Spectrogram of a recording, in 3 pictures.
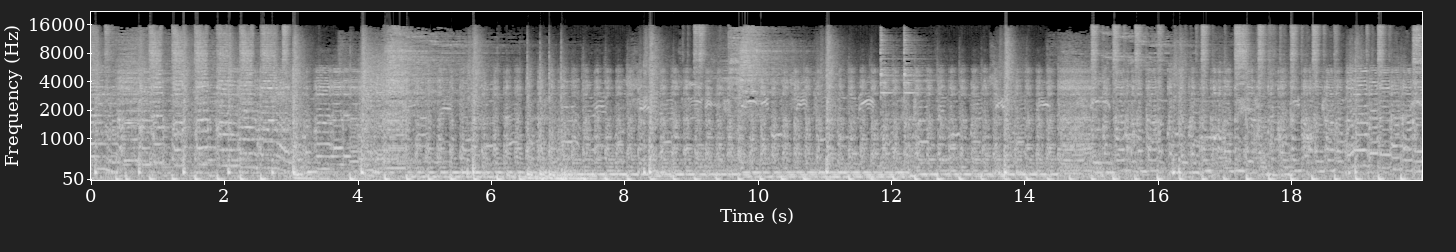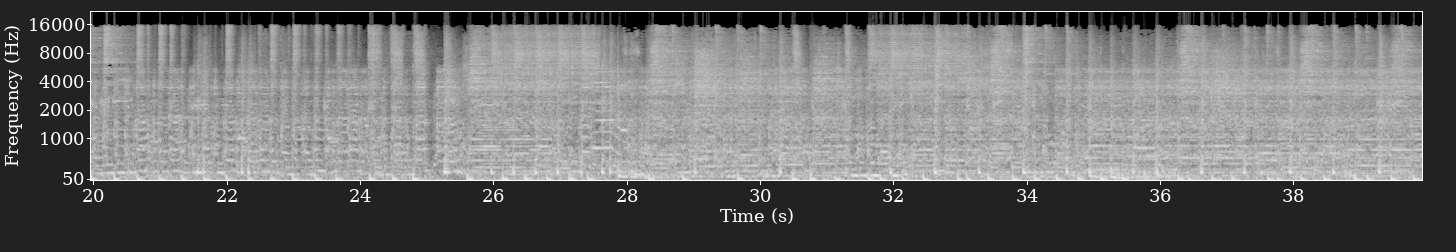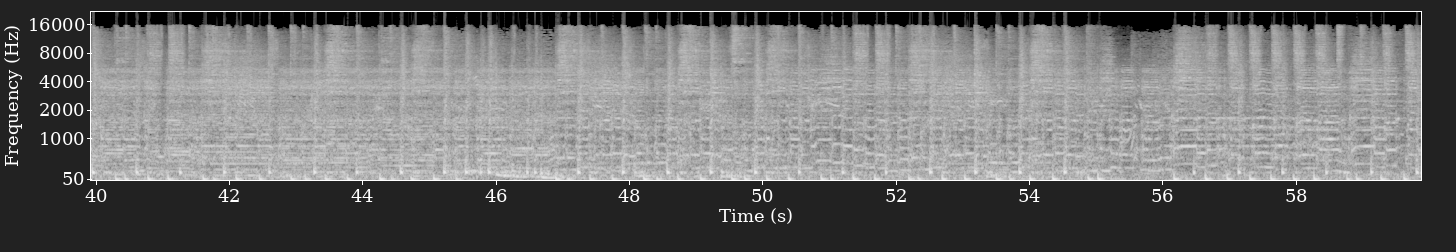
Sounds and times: Bass drum: 0:00.0 - 0:55.2
Drum kit: 0:00.0 - 0:59.8.

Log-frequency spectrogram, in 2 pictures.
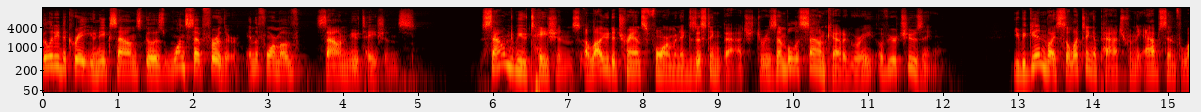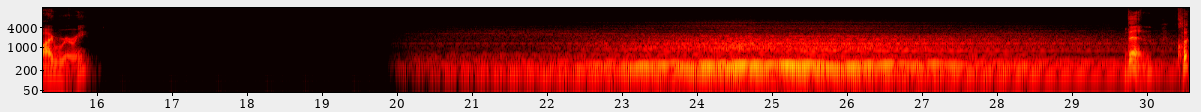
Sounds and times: Speech: 0:00.0 - 0:05.0, 0:05.8 - 0:12.0, 0:13.0 - 0:16.0, 0:29.7 - 0:30.5.

